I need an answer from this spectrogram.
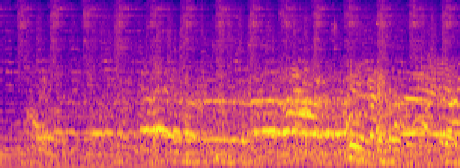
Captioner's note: reporters shouting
